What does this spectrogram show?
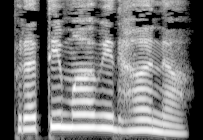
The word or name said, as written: ಪ್ರತಿಮಾವಿಧಾನ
